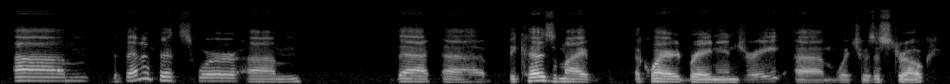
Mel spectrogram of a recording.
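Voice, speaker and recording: Speaking very slowly in an American accent, a man has a medium pitch and ordinary pitch variation. The sound is dry and close, with no echo. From US West Coast, Southern Oregon. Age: 60s. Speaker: stroke survivor. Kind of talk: interview. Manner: halting.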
